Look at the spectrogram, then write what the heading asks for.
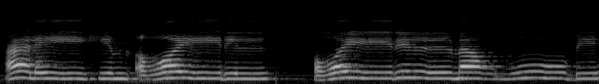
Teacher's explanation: ഇവിടെ പുള്ളില്ല, ഗൈനാണ്. തൊണ്ടയുടെ ആദ്യ ഭാഗത്തു നിന്നാണ് ഗൈന് വരുന്നത്.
